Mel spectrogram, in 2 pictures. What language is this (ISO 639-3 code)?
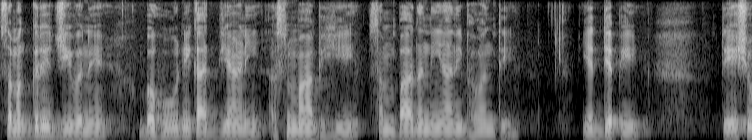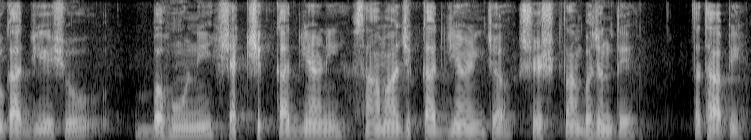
san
